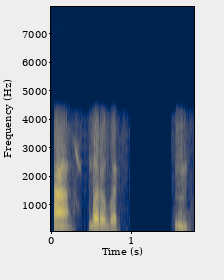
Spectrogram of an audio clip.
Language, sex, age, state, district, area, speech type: Marathi, male, 18-30, Maharashtra, Sindhudurg, rural, conversation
